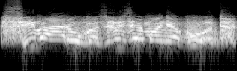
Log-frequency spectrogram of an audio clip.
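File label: Hungarian tank damaged mood low, speech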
